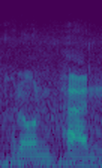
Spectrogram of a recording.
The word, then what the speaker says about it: Phnom Penh: So, we're in Phnom Penh now.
